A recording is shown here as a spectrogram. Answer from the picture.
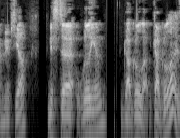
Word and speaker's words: Gargula: Gargula, did I pronounce that right? Yeah, you got it Kind of reminds me of the Gulag.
